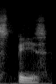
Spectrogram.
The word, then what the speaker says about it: Spies: So his last name is spelled like Spies, S-P-I-E-S. But I do know that in German language, if there's an I-E like that, it's pronounced, so his name would be pronounced Spies.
